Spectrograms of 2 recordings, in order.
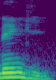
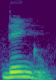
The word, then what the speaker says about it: dengue: chances you must have suffered from dingi or more commonly pronounced as dingu Hello friends I'm Dr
